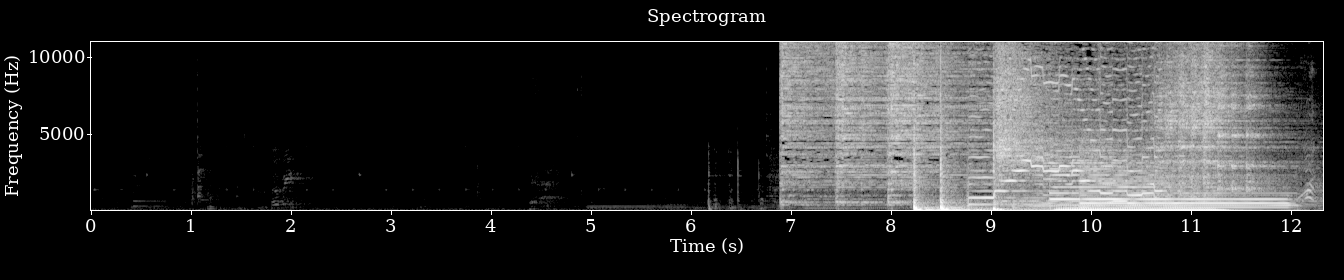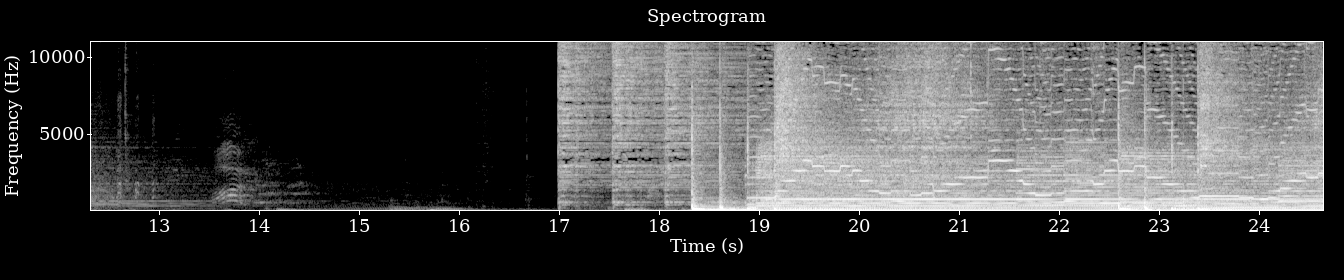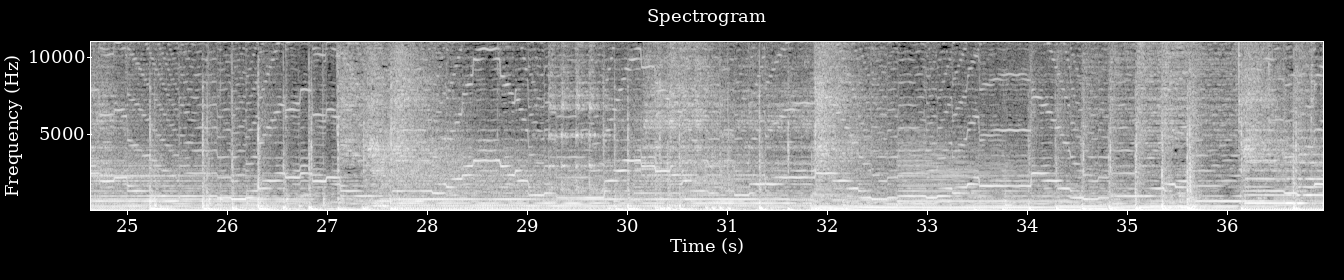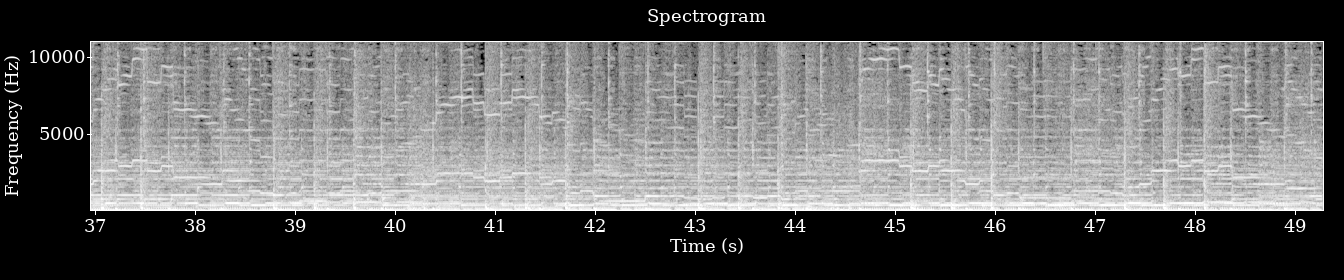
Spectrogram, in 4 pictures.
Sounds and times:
Music: 6.2s - 14.0s, 17.0s - 49.2s.

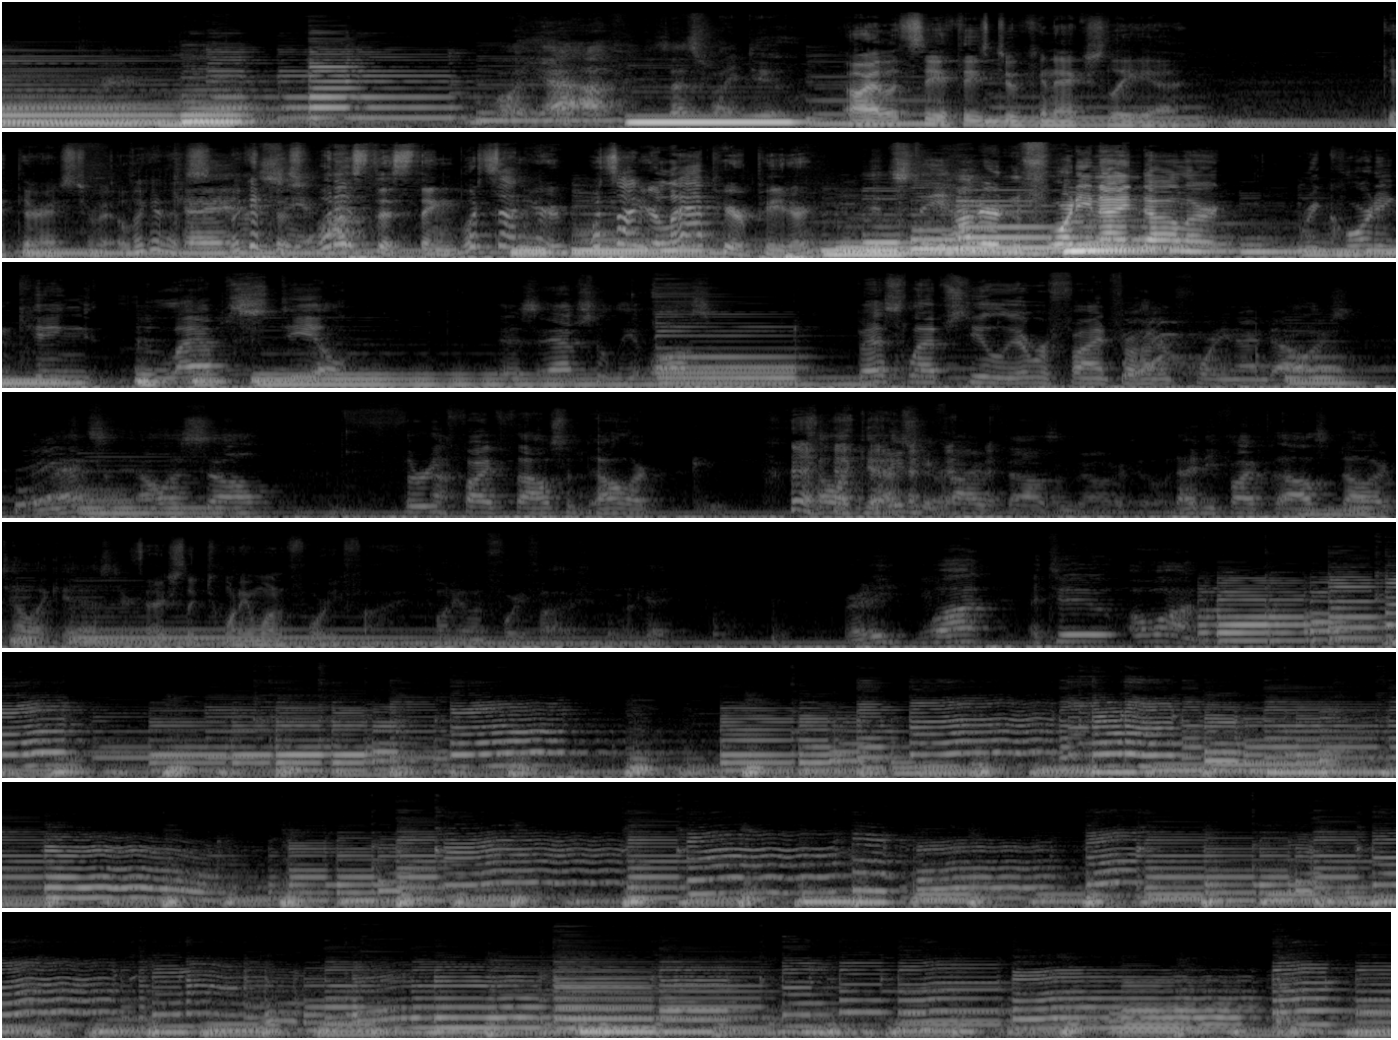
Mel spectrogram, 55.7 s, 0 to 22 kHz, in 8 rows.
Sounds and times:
Electric guitar: 0.0s - 18.4s, 20.4s - 21.7s, 27.7s - 30.4s, 33.8s - 55.7s
Acoustic guitar: 0.0s - 18.5s, 34.0s - 55.7s
Strum: 0.0s - 22.0s, 34.0s - 55.7s
Speech: 2.5s - 6.0s, 6.9s - 15.7s, 16.4s - 22.3s, 22.9s - 31.3s, 32.1s - 33.9s.

